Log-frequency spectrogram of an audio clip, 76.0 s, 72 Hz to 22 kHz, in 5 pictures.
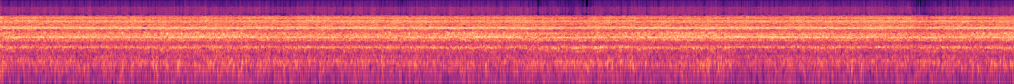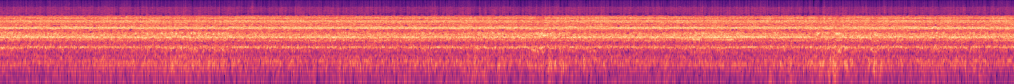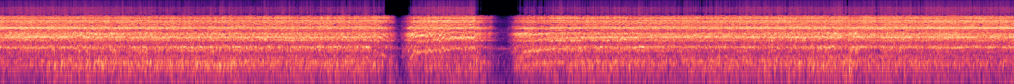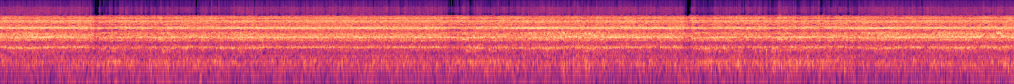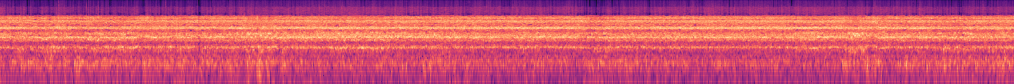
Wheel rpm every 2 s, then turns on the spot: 230, 230, 230, 220, 220, 230, 230, 220, 230, 230, 230, 230, 230, 230, 230, 220, 210, 190, 120, 190, 230, 230, 230, 230, 230, 230, 220, 230, 230, 220, 220, 230, 220, 230, 230, 230, 230, 220.
none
